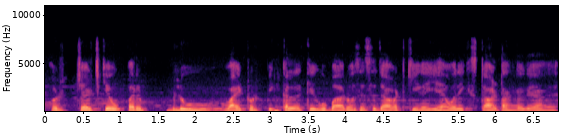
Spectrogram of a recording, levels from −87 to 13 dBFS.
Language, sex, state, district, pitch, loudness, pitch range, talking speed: Hindi, male, Delhi, New Delhi, 170 Hz, -16 LUFS, 145-180 Hz, 190 wpm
